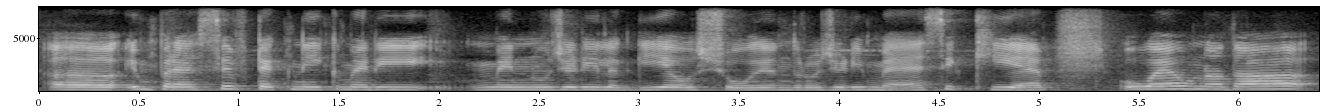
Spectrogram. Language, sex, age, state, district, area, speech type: Punjabi, female, 18-30, Punjab, Patiala, urban, spontaneous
